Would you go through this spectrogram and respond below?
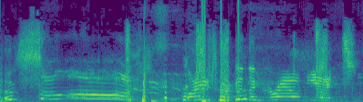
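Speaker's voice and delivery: put-on high, slow, shouted old man voice. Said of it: "And I look like a frail old man".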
